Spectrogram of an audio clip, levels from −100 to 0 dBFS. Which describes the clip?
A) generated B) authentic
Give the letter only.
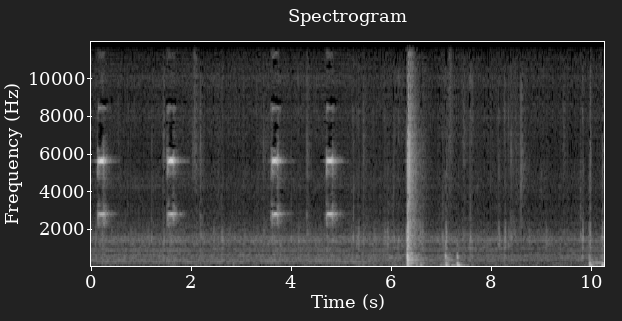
A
